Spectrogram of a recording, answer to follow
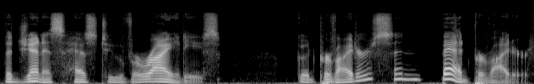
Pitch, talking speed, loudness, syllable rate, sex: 125 Hz, 110 wpm, -20 LUFS, 3.8 syllables/s, male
